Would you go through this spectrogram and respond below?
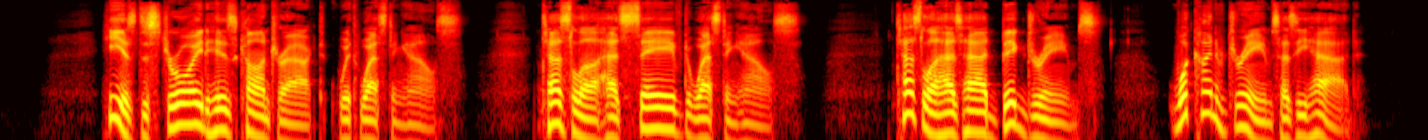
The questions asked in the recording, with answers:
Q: What kind of dreams has he had?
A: He has had big dreams.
